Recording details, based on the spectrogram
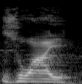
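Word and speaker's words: Zwei: they're called zwai z-w-e-i zy i think it's pronounced so i there's two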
